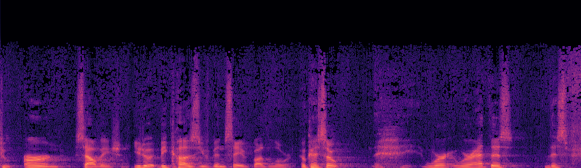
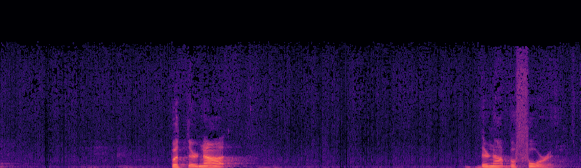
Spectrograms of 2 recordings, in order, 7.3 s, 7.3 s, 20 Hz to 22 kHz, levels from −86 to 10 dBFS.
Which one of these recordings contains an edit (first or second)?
first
